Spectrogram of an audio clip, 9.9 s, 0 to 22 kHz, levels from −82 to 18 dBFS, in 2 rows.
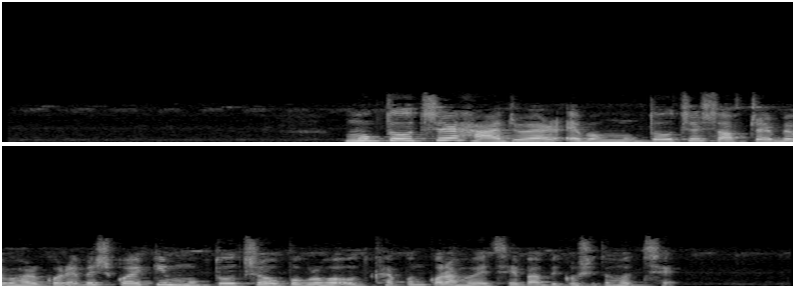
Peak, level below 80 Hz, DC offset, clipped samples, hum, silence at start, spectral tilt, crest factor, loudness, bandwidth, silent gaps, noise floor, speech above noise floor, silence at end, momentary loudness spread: -2 dBFS; -64 dBFS; under 0.1%; under 0.1%; none; 2.15 s; -5 dB/octave; 18 dB; -19 LUFS; 8 kHz; none; -63 dBFS; 45 dB; 0.75 s; 12 LU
